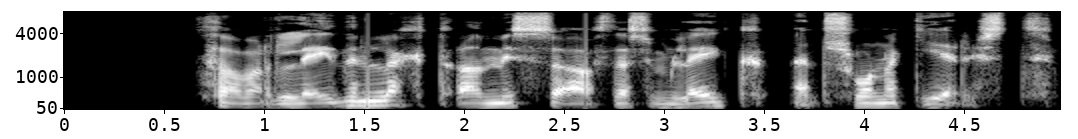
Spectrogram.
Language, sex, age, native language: Icelandic, male, 30-39, Icelandic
